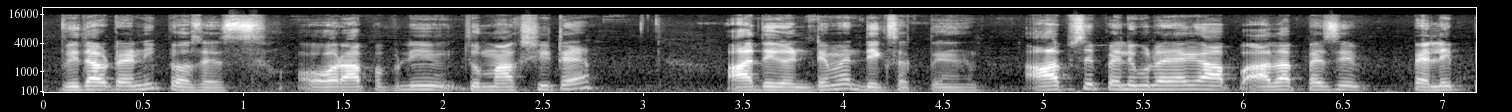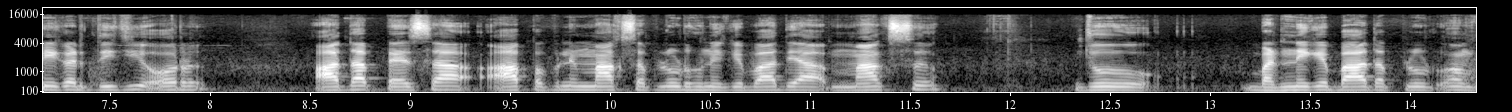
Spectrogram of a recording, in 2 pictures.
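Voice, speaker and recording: A man's voice: on the high side, bright, forceful tone. A man presenting an informal explanatory warning to viewers, repeating himself and checking in as he goes. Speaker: presenter warning students about a scam call.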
